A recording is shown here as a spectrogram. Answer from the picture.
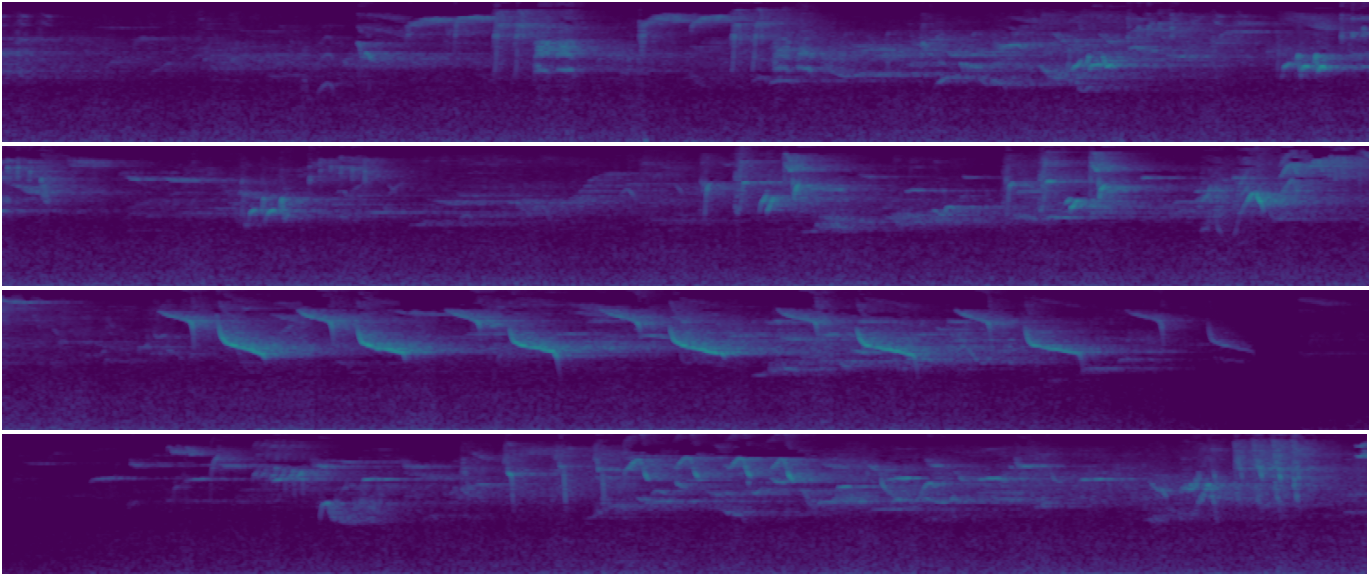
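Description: Small birds chirping and twittering, with a run of quick falling chirps in the middle. The birdsong drops out for about a second two-thirds of the way through, then resumes.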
